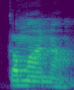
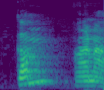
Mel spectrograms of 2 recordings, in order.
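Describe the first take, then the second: First: कमाना run together as one word; no break inside कमाना; joined juncture. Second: Brief break between कम and आना; "कम आना" as two separate words; open juncture. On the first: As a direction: say कमाना in one smooth piece. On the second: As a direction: say कम, pause, then आना. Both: Shown as a demonstration. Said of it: "जो संगम हो रहा है".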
